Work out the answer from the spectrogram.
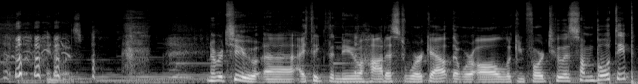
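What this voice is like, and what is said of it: Usual voice. Nothing is said of it.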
